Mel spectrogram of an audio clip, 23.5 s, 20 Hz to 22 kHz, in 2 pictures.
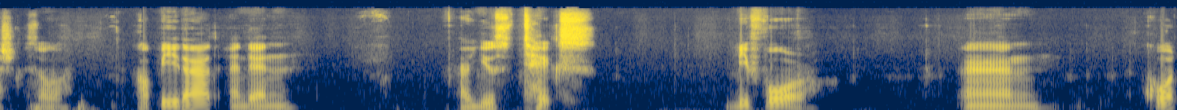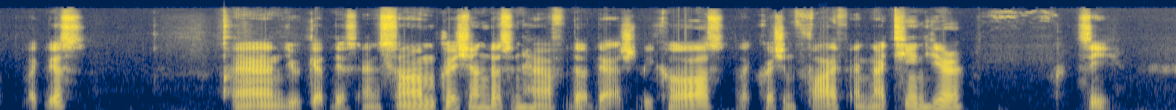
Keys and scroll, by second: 0.1 ctrl+c, 0.6 Escape, 4.6 Left, 4.9-7.4 typing, 8.1 Tab, 8.6 Down, 9.4 Left, 10.1-13.3 typing, 11.6 ctrl+v, 14.1 ctrl+Return.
